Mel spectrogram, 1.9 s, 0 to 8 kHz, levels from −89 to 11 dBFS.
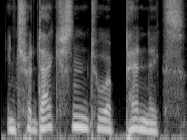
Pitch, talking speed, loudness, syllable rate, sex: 160 Hz, 95 wpm, -17 LUFS, 4.5 syllables/s, male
